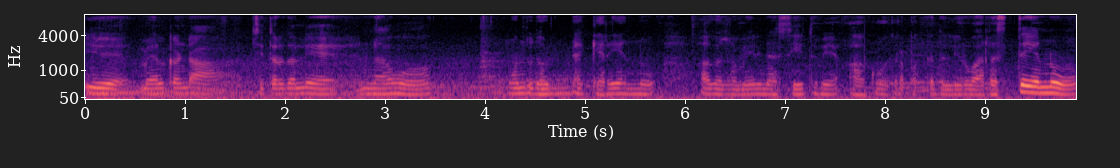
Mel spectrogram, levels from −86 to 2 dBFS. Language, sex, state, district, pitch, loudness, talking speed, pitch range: Kannada, male, Karnataka, Mysore, 145 Hz, -33 LUFS, 95 wpm, 135-150 Hz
